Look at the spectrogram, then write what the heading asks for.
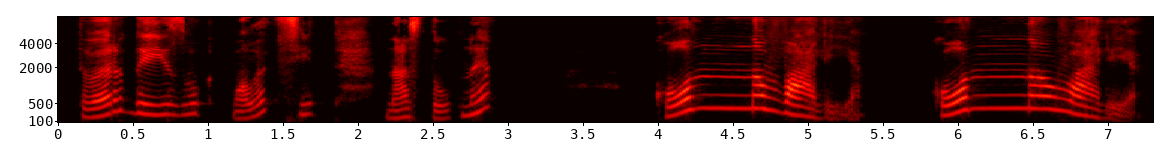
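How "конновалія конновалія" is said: "Конновалія" slow and high, holding the н long; stretched N sound. Shown as a demonstration. Teacher helps children hear the sound, "Конновалія" with a long н. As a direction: draw out the hard н inside "Конновалія". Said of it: "Який звук?".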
